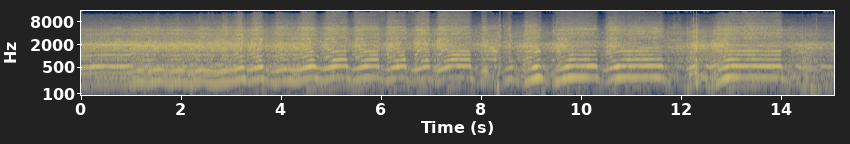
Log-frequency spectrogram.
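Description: A snowmobile engine whines close by, revving up and down.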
